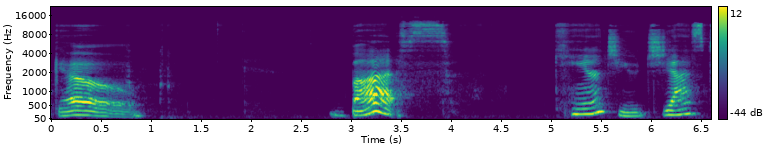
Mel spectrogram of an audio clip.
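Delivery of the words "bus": ordinary delivery, nothing marked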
